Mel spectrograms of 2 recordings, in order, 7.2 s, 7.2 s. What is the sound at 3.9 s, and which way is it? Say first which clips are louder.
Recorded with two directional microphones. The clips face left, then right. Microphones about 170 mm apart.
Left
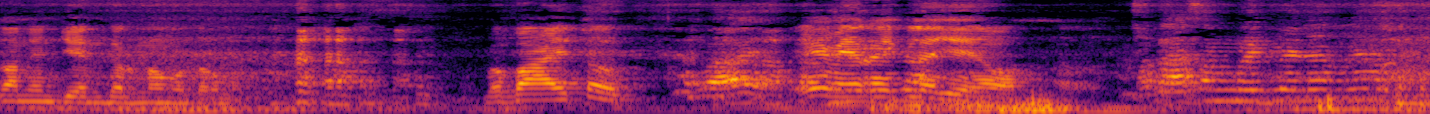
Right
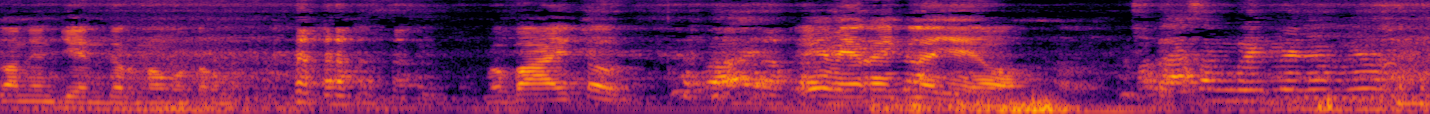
Speech: even; 5° left (ahead or behind).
